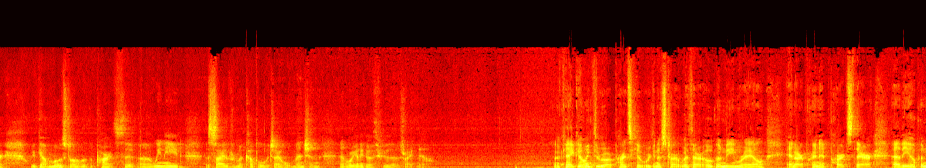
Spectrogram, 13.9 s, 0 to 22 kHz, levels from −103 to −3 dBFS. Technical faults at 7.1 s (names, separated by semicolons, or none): none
